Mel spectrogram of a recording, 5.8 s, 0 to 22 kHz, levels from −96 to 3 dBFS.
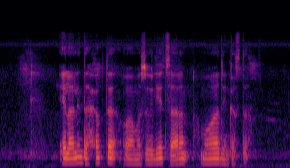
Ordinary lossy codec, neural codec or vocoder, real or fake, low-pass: none; none; real; 9.9 kHz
